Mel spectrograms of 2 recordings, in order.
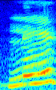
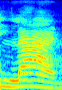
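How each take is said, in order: First: The vowel sounds like the one in 'bed'. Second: The vowel sounds like the one in 'bad'. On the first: The speaker calls it wrong. "लेड नहीं" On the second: The speaker calls it right.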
